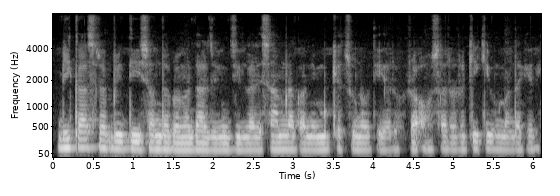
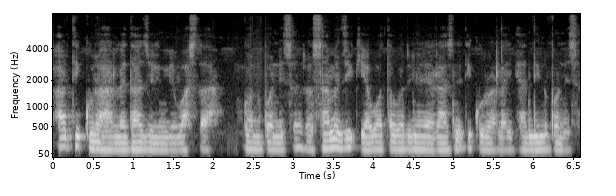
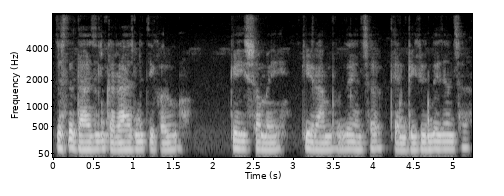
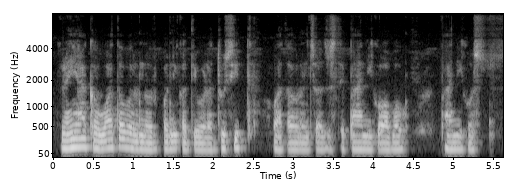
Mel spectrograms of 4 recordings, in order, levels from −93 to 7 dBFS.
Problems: constant background noise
